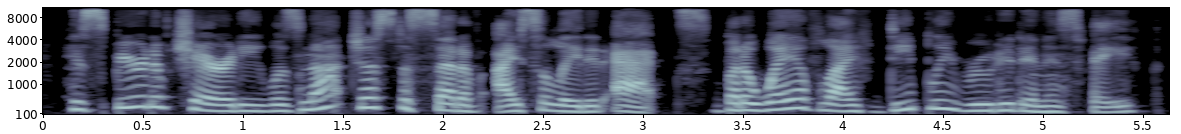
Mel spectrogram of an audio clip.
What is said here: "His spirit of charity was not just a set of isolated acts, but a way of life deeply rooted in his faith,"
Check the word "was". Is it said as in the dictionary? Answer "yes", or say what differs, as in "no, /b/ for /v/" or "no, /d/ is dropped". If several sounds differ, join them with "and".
yes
